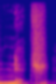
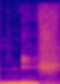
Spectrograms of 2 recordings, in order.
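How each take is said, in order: First: The word is said in a plain, everyday way. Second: The word is said in a fancier, refined way.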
